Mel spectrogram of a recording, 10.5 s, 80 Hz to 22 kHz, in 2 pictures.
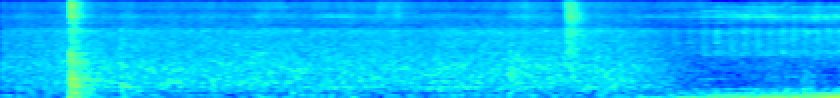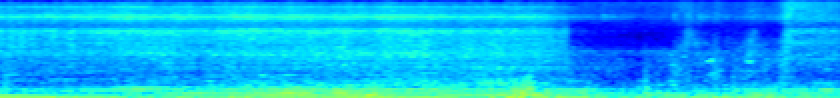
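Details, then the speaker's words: Honda Civic with swapped D16Y8 engine, after valve lash adjusted to spec, not fully warmed: engine catches and settles into a low idle with light, regular ticking; still ticking loud, owner suspects the injectors. "Not really sure if it sounds that much different. I mean, it's still ticking quite loud. Could very well just be the injectors."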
